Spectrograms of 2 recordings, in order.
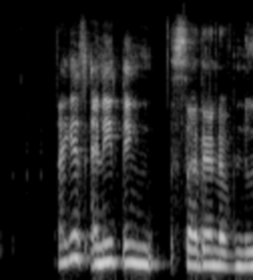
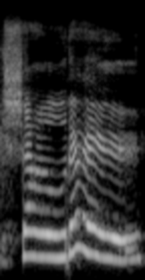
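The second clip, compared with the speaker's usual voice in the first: high, drawn-out Carolina twang in imitation; Carolina accent; 8 semitones higher than usual. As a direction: mimic a Carolina accent, stretching the word. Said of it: "You got an accent and everything".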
